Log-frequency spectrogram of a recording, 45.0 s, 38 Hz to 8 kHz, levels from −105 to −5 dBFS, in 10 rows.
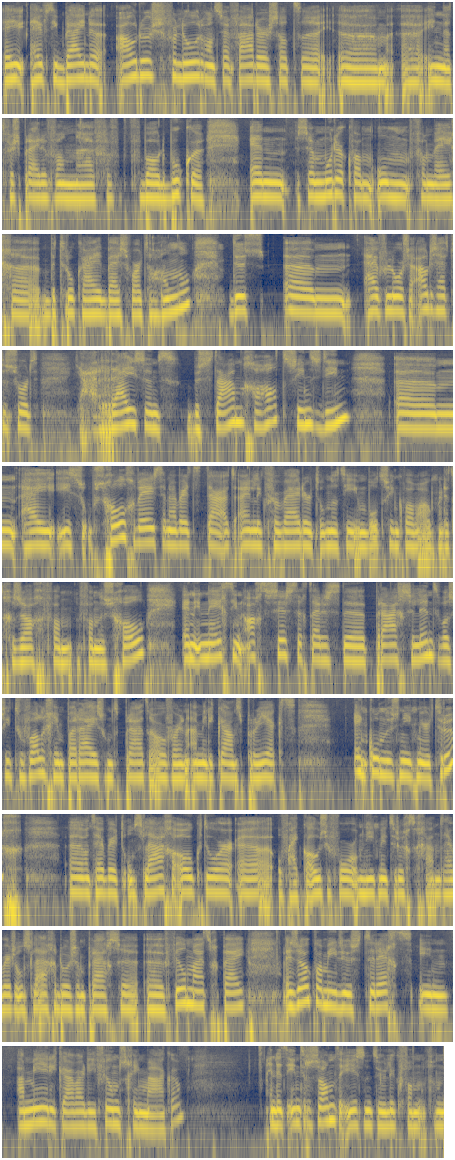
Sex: female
